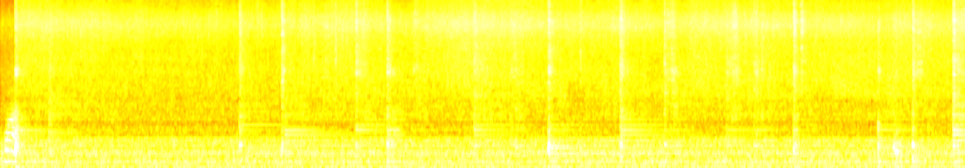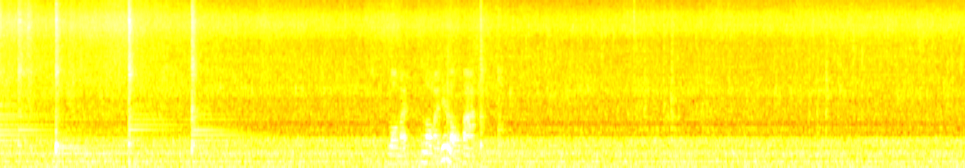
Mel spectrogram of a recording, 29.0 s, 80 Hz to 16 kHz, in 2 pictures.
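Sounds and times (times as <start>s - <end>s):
vegetables sizzling in hot oil: 0.0s - 28.9s
metal spatula scraping a pan: 0.2s - 1.4s, 3.6s - 12.4s, 13.1s - 18.4s.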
